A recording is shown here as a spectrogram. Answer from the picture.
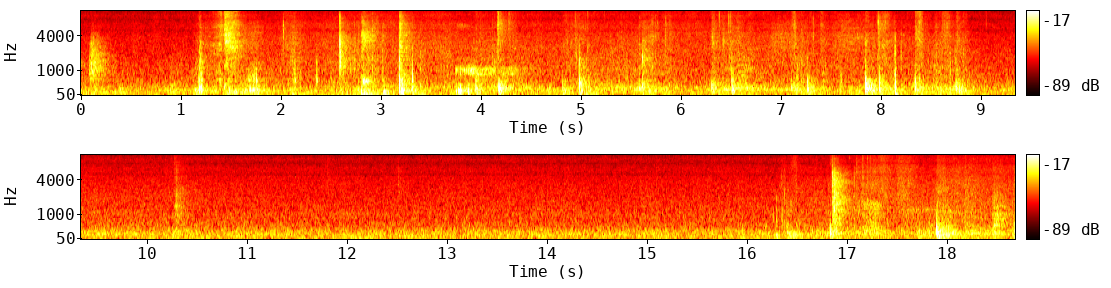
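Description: Near silence: room tone with faint scattered clicks and taps, most of them in the first half and a couple near the end.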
